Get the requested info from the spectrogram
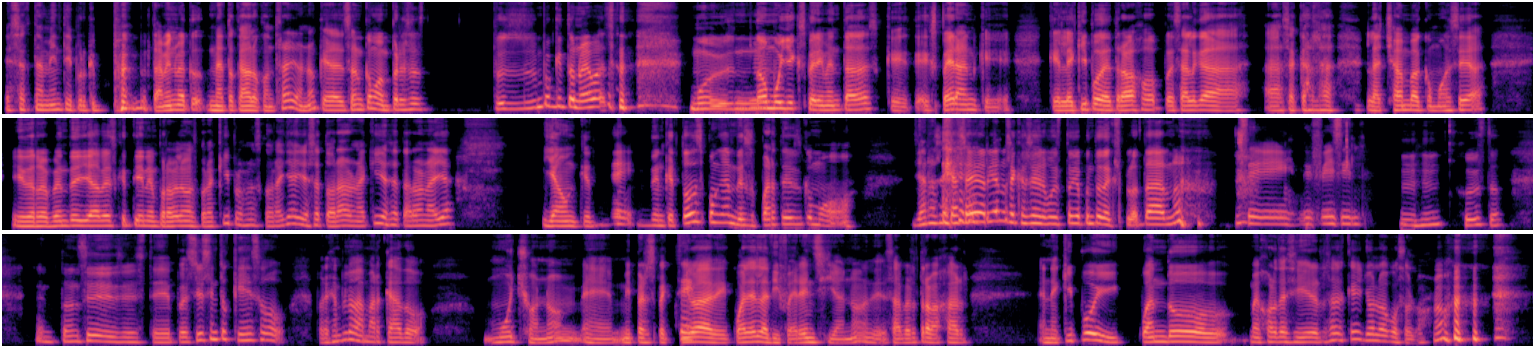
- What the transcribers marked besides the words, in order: chuckle; chuckle; laughing while speaking: "¿no?"; laugh
- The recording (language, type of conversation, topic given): Spanish, podcast, ¿Prefieres colaborar o trabajar solo cuando haces experimentos?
